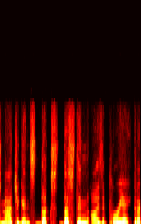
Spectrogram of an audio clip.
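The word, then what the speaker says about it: Poirier: mcgregor for his match against dustin is it pourier did i pronounce that right yeah that's it okay great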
